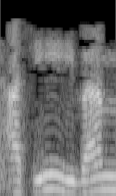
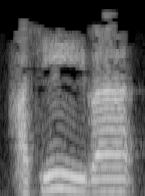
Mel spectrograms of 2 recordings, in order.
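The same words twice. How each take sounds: First: The word ends in a short -an sound. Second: The word ends in a long a sound. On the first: The reciter continues without stopping. "ويحذف وصلا" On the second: The reciter stops on this word. "مبدل حرف مد ألفا عند الوقف"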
